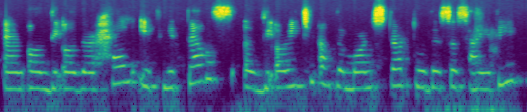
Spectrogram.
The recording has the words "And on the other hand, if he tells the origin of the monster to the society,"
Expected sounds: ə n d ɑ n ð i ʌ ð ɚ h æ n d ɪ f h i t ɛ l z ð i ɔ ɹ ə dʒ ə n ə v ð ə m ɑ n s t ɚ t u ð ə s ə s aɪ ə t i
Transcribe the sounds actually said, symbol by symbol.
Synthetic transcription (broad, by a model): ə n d ɑ n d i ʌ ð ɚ h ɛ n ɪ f h i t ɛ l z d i ɔ ɹ ə dʒ ə n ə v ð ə m ɑ n s t ɚ t u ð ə s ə s aɪ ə t i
